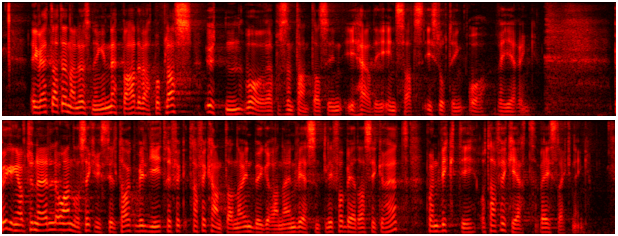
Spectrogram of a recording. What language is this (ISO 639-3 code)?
nor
